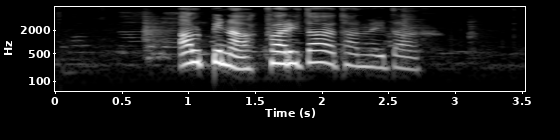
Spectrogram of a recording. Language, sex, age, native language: Icelandic, male, 11, Icelandic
